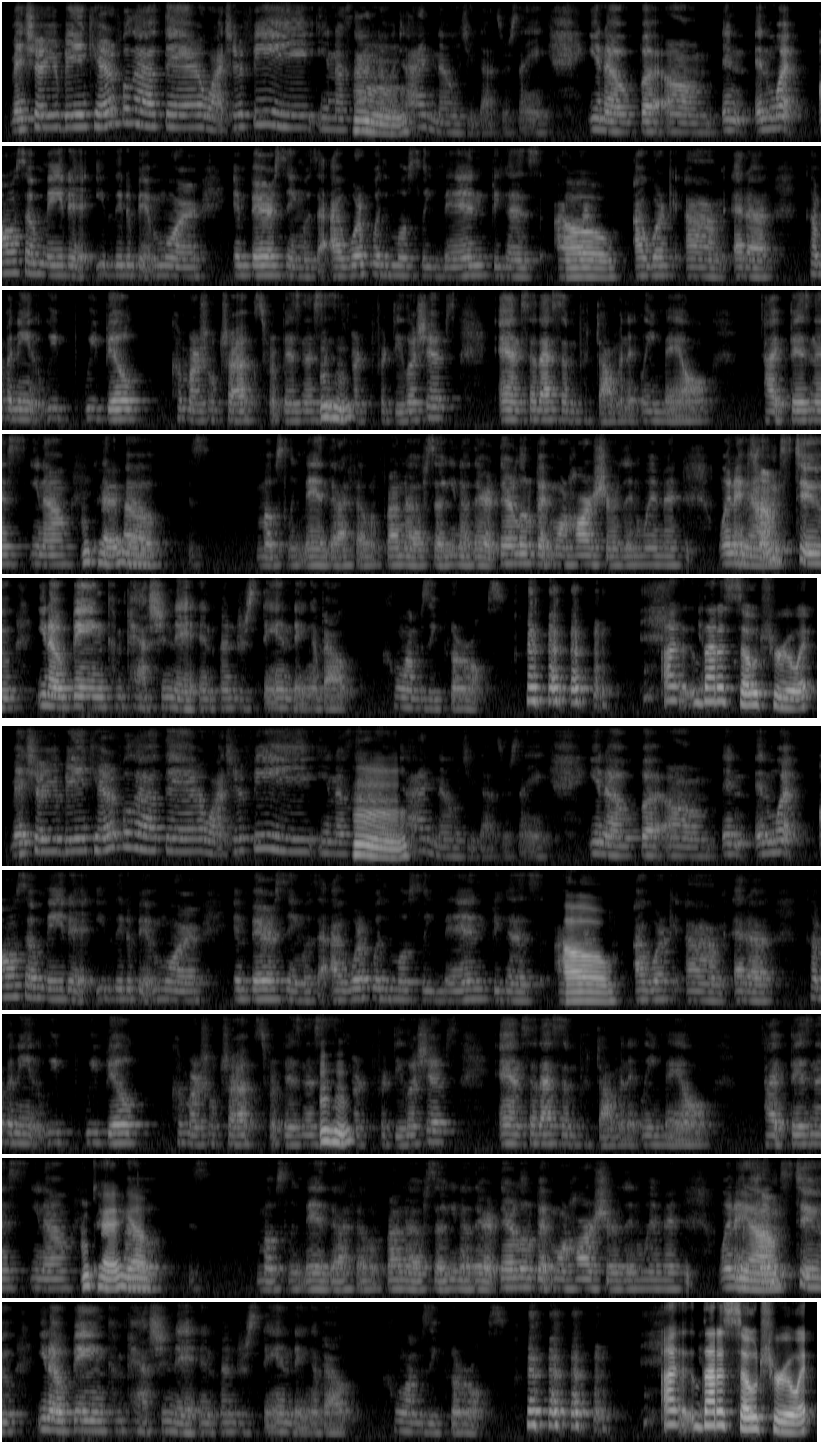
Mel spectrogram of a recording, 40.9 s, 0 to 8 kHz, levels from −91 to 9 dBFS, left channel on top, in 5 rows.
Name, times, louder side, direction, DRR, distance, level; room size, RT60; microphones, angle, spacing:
voice 1, 0.1-7.9 8.2-14.1 14.5-17.0 17.2-17.7 18.1-20.0 20.3-23.4 24.0-26.1 26.4-26.5 27.1-36.2 36.7-38.6 39.1-39.4 39.7-39.8, left 2 dB, 40° left, 1.7 m, -45 dB
voice 2, 3.5-4.1 13.8-14.3 19.6-19.9 25.4-26.0 31.9-32.3 39.3-40.8, right 8 dB, 75° right, 0.4 m, -33 dB
7.5 x 5.3 x 2.6 m
head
